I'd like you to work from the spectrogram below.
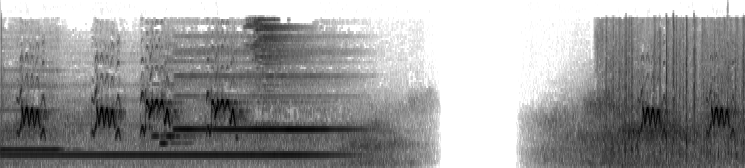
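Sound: bird calling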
